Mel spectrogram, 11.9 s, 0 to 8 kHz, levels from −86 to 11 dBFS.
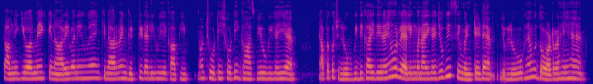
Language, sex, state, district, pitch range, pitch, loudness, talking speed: Hindi, female, Chhattisgarh, Jashpur, 195-215 Hz, 205 Hz, -29 LUFS, 230 wpm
